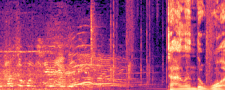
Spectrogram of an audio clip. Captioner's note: crowd cheering; crowd applauding; upbeat music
